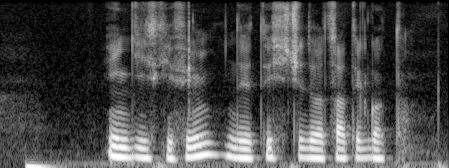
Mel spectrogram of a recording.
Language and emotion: Russian, neutral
